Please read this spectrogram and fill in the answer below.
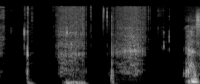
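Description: Three short bursts of rustling, crunching noise close to a microphone, between stretches of talk, with a word of speech at the very end.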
